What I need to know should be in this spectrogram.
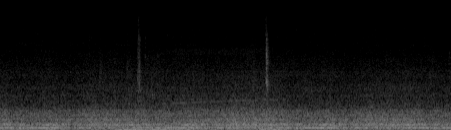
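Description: A tram hums and rumbles steadily along its rails.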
